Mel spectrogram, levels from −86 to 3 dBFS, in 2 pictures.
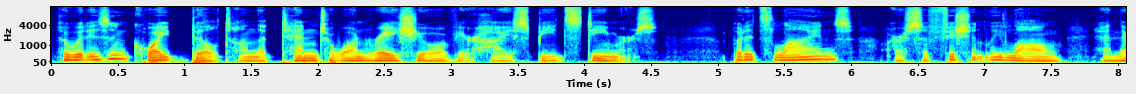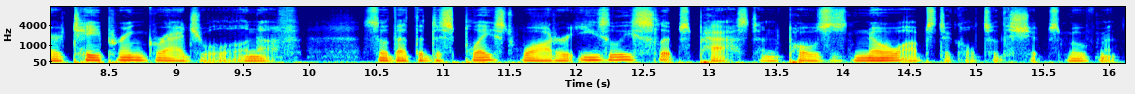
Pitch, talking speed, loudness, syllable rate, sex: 105 Hz, 155 wpm, -19 LUFS, 4.6 syllables/s, male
